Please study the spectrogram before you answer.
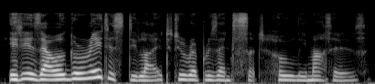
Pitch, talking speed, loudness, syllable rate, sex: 215 Hz, 160 wpm, -17 LUFS, 4.7 syllables/s, female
